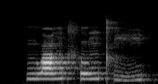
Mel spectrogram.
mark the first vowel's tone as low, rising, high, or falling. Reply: high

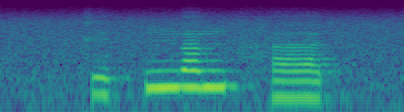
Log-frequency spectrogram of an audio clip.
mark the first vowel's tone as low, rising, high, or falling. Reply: low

